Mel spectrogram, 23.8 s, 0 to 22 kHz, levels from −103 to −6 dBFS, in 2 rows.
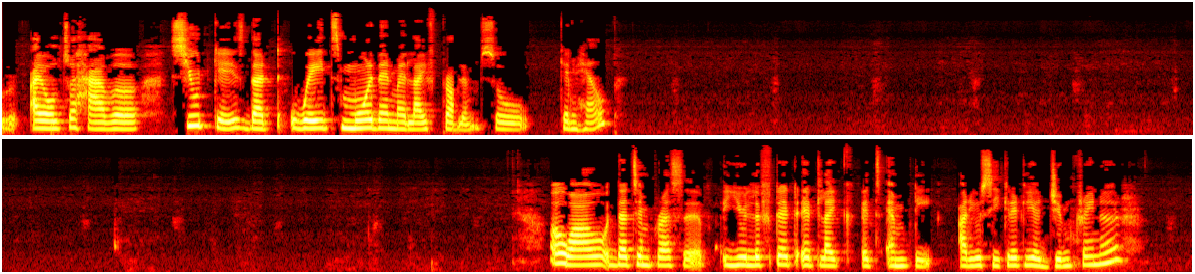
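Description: Speech with damaged data in a compressed stream: brief glitches at 4.49–4.52 s, after "more than my life", and 17.54 s, before "that's impressive", where the decoder loses frame sync.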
